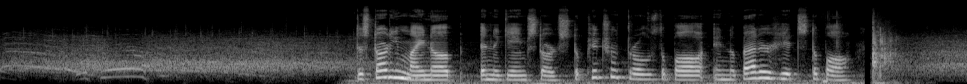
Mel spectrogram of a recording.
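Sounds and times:
baseball crowd cheering: 0.0s - 3.7s, 8.8s - 9.6s
speech: 3.5s - 8.6s.

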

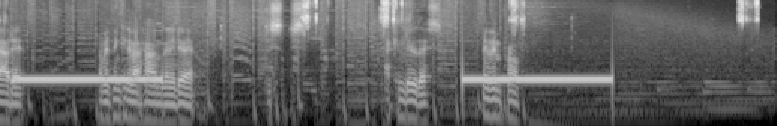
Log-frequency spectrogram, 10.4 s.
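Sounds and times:
speech: 0.0s - 0.6s, 1.3s - 2.8s, 3.6s - 4.4s, 5.1s - 7.2s
telephone dial tone while placing a call: 0.0s - 2.2s, 6.2s - 8.2s.

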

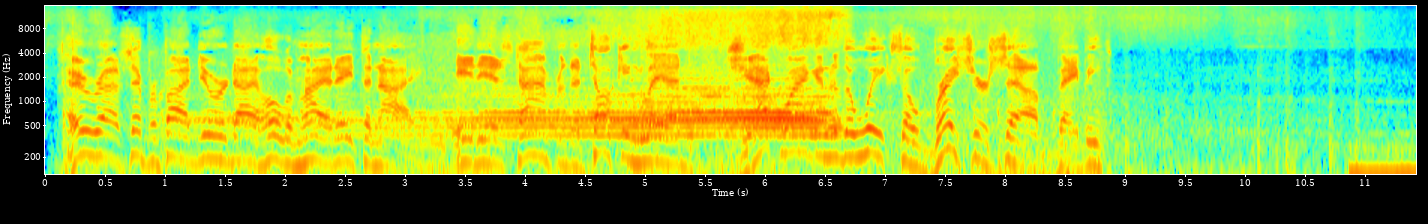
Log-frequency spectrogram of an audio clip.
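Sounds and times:
train sound effect: 0.0s - 8.6s
speech: 0.2s - 9.0s.

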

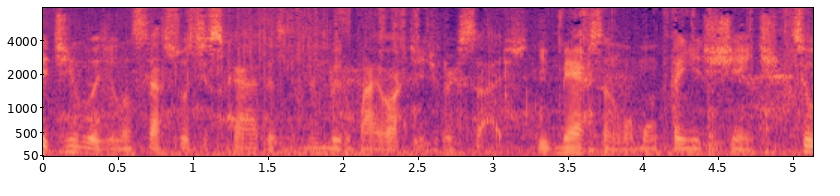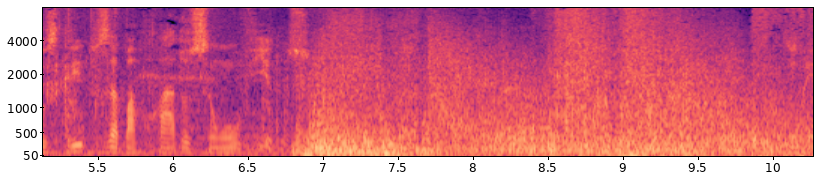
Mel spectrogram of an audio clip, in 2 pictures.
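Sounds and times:
speech: 0.0s - 8.8s
thunderclap from a lightning strike: 6.7s - 10.2s.

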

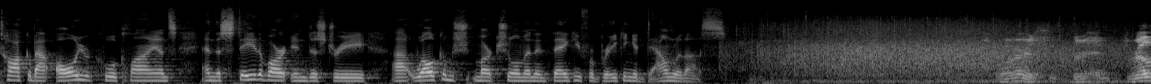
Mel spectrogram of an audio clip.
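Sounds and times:
speech: 0.0s - 7.4s, 10.0s - 11.4s
crowd applause track: 7.2s - 11.4s.

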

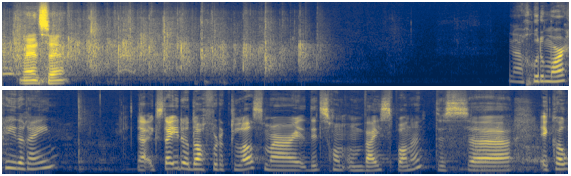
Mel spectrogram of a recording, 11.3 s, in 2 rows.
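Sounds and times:
audience applause: 0.0s - 3.3s
speech: 0.2s - 0.9s, 5.2s - 6.3s, 7.0s - 11.3s.

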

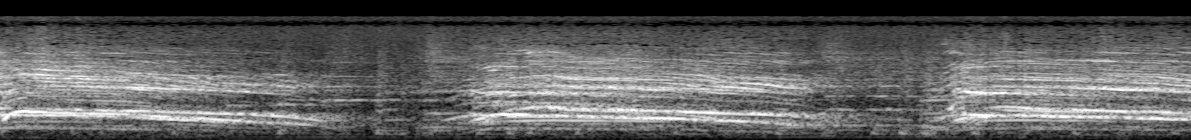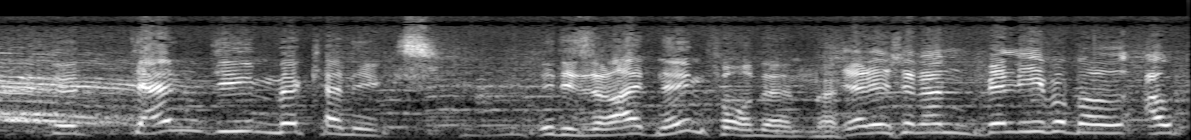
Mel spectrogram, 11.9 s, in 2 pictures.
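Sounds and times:
crowd giving three cheers: 0.0s - 7.4s
speech: 6.3s - 11.9s.

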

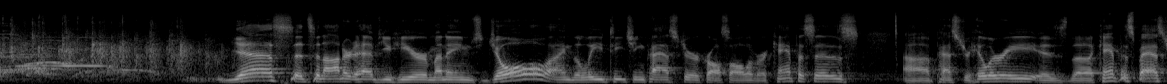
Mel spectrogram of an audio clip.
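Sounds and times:
church congregation applauding its guests at a Word of Life Fondren service: 0.0s - 2.6s
speech: 2.3s - 11.6s.

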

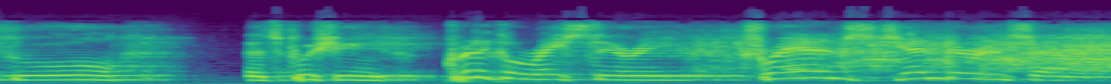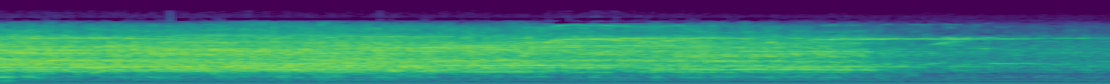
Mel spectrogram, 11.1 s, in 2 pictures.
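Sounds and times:
speech: 0.0s - 5.9s
rally crowd cheering: 3.3s - 11.0s
crowd whistles: 7.5s - 11.0s.

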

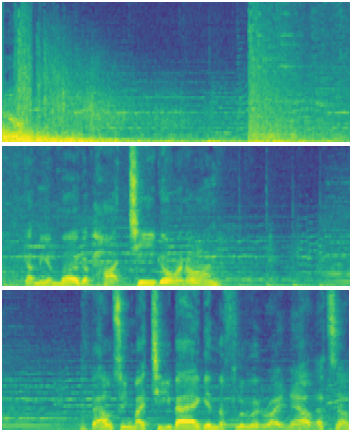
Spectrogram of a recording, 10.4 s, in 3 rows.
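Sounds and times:
cruise missile launch roar in a video game: 0.0s - 6.4s
speech: 3.7s - 5.8s, 8.0s - 10.4s.

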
